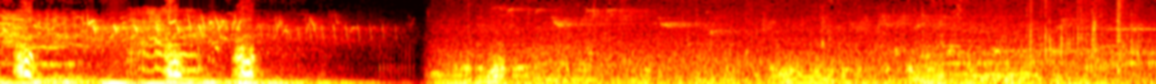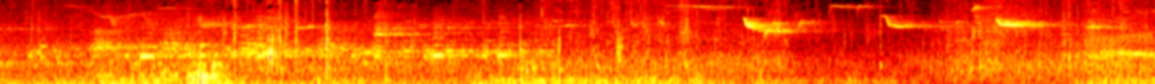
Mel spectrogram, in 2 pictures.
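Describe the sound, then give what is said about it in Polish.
A wild boar grunts while eating, with a burst of loud, rough, low grunts in the first few seconds, then softer snuffling and chewing as birds chirp steadily in the background. “Dźwięk, który właśnie usłyszeliście, to odgłosy wydawane przez dzika podczas jedzenia.”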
